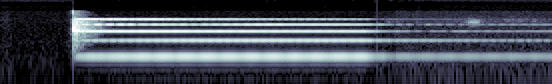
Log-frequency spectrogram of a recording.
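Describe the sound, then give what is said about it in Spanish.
A single strike of a meditation gong rings out with a bright, clear tone, sustaining its shimmering resonance for a couple of seconds before softening into a quieter, lingering hum. “Al finalizar la meditación, voy a tocar el gong y a dejar tres minutos de silencio, después de los cuales voy a volver a tocar el gong y terminar el audio.”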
